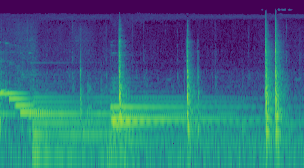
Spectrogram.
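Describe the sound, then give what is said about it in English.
A few sharp knocks on a door by Red Riding Hood in make-believe, spaced out irregularly and ending with a quick double rap, heard over soft sustained musical notes. “Somebody knocking?”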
